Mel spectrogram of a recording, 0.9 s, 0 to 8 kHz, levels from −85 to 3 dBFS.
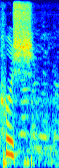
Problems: constant background noise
